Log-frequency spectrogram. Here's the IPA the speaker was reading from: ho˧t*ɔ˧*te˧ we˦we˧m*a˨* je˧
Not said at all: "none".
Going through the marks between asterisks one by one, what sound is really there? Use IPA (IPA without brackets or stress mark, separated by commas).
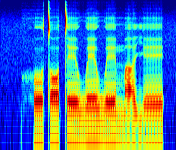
ɔ˧, a˨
